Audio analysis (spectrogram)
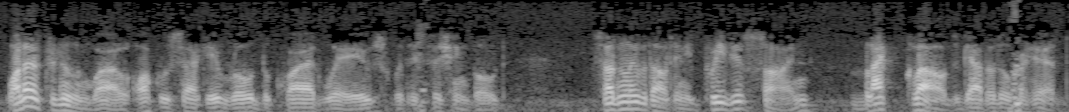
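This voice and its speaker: A man narrating a fable as a scripted dramatic storyteller, in measured, deliberate phrases with pauses for effect, on a muffled radio recording. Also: sits low, husky.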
